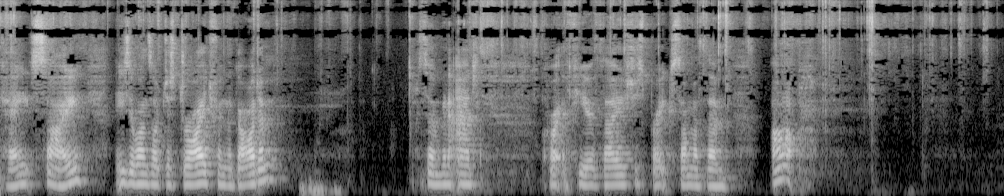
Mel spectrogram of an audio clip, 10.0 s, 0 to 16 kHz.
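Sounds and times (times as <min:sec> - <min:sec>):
dried petals crackling: 0:00.0 - 0:10.0.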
